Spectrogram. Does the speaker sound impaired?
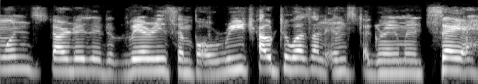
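Yes: cerebral palsy; very mild physical disability, slight tremors during the day.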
